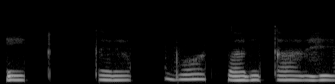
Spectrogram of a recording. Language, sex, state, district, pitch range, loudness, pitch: Hindi, female, Bihar, Kishanganj, 195-215 Hz, -33 LUFS, 200 Hz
